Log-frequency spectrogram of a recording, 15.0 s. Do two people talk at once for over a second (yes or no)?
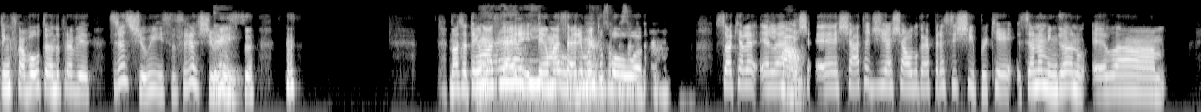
yes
